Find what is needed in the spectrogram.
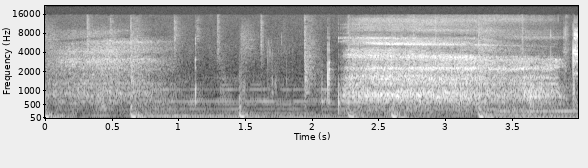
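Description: Near silence with faint background music; a long soft breath, like an exhale, begins about halfway through.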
